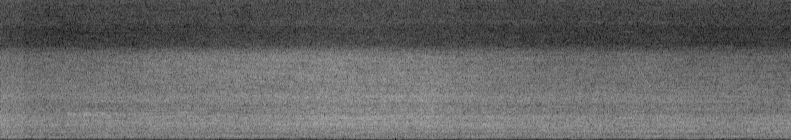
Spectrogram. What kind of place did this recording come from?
street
